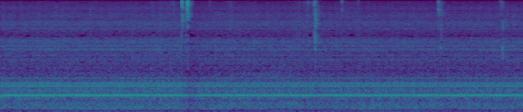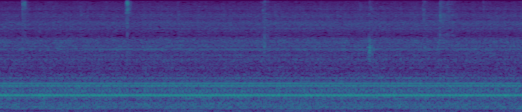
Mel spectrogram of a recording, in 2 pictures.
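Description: A steady hum, with a few faint clicks and soft squishing as white pomelo segments are pulled apart by hand.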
